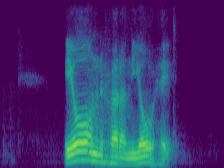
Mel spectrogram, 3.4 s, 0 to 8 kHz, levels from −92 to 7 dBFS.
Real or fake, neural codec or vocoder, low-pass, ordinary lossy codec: fake; codec, 16 kHz, 0.5 kbps, X-Codec, WavLM features, trained on Multilingual LibriSpeech; 7.2 kHz; Opus, 32 kbps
